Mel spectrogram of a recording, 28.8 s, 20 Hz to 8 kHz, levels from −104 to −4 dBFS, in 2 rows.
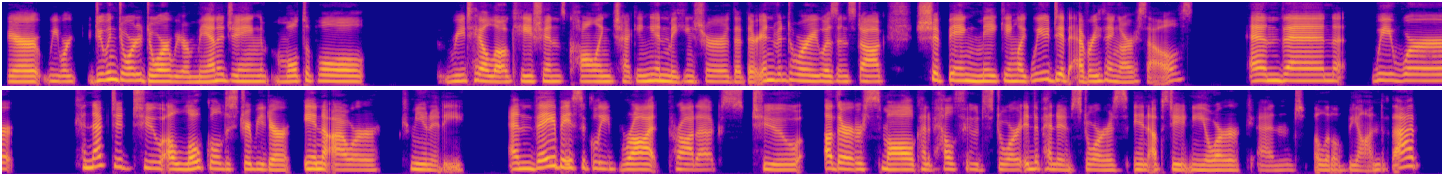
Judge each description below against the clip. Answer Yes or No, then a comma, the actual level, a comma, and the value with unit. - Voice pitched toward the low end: No, high, 195 Hz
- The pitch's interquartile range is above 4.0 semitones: No, narrow, 2.6 semitones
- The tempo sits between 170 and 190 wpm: No, average, 140 wpm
